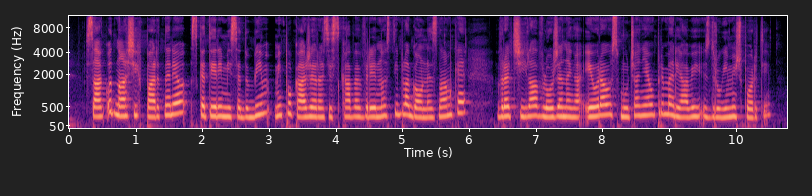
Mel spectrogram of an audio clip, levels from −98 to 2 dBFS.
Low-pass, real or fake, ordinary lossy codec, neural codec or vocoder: none; real; none; none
